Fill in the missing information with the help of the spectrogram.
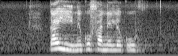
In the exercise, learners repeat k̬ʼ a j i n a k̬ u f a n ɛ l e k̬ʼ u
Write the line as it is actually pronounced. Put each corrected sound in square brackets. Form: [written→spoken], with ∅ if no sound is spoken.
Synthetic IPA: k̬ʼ a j i n [a→i] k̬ u f a n ɛ l [e→ɛ] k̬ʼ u

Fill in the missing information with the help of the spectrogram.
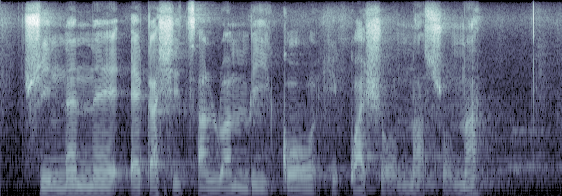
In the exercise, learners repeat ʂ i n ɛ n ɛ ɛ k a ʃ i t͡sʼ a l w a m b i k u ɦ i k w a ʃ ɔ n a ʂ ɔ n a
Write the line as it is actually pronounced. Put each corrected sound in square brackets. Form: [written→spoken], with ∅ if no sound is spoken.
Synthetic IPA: ʂ i n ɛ n ɛ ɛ k a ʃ i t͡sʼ a l w a m b i k [u→ɔ] ɦ i k w a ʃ ɔ n a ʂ ɔ n a

